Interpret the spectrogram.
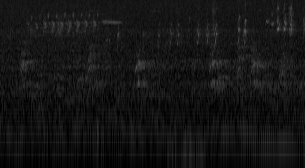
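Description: Faint small birds singing: quick trills of high chirps and short rising calls that repeat about once a second, over a low steady hum.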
